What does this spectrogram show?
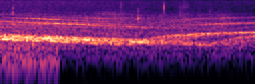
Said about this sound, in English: Let these ambulances go by here.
